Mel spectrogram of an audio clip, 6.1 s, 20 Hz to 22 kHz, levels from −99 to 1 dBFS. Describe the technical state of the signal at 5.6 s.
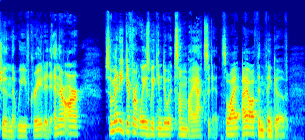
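At 5.6 s the speech signal is intact, with no audible technical fault at that point.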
